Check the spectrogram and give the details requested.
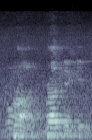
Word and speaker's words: Brodnicki: Is it pronounced Brodnicki or Brodnicki? Brod? Brodnicki.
